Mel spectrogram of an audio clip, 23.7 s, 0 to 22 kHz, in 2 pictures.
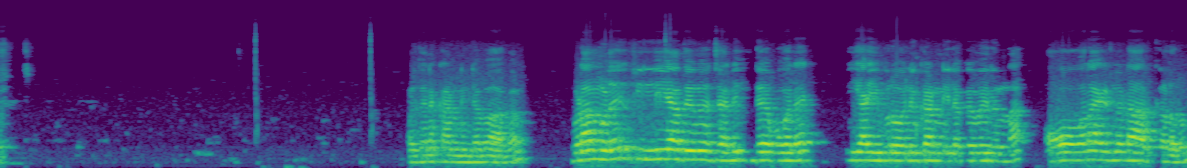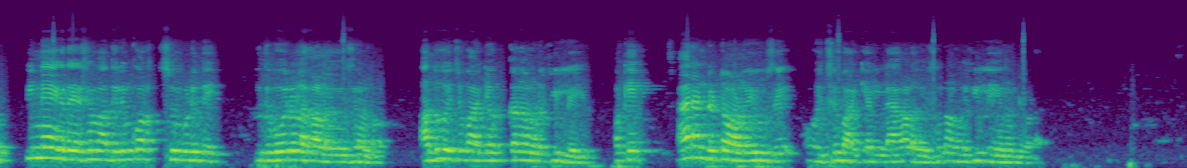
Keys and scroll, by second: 17.7 ctrl+z, 19.2 ctrl+z.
